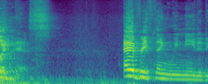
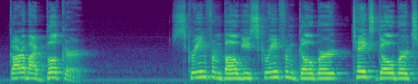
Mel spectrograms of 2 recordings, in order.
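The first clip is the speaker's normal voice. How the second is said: ordinary delivery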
